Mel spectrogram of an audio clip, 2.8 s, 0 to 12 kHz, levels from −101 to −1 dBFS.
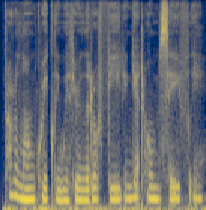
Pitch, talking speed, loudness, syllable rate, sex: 185 Hz, 240 wpm, -17 LUFS, 6.1 syllables/s, female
